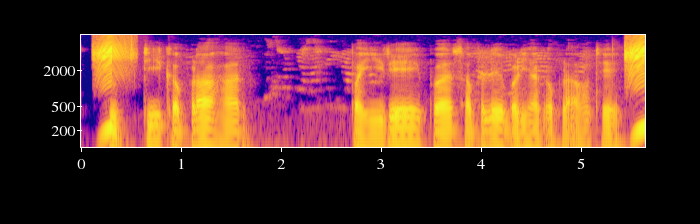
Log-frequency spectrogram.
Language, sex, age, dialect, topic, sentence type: Chhattisgarhi, male, 18-24, Northern/Bhandar, agriculture, statement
